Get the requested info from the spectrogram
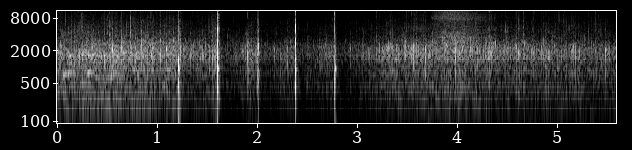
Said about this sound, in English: Now we can clap.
